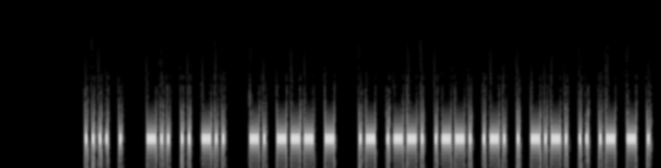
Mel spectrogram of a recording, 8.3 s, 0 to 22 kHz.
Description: Morse code, heard as a keyed tone, about 28 wpm, 700 Hz. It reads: HE DID NOT APPRECIATE
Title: Sentences from Top 1300 Words 28wpm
